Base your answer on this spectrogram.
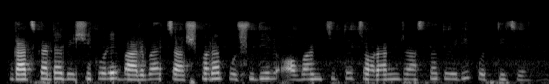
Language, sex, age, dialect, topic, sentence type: Bengali, female, 25-30, Western, agriculture, statement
